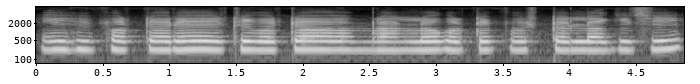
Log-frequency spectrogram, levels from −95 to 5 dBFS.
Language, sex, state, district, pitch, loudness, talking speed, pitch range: Odia, female, Odisha, Nuapada, 225 Hz, -13 LUFS, 110 wpm, 225-230 Hz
